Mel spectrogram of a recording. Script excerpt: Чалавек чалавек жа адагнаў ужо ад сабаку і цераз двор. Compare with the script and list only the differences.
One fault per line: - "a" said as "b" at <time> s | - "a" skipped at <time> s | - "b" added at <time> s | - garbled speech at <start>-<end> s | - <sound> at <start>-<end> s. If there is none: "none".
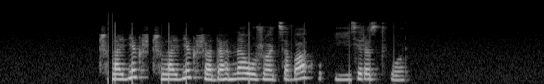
- dropout at 1.1-1.1 s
